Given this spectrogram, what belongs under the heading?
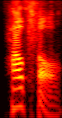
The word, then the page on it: healthful: American English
